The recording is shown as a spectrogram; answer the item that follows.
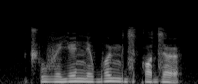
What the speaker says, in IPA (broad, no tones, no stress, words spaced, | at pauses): t͡ʃʼuveje neu̯bɤy̯ mʏd͡zœkɔd͡zœ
